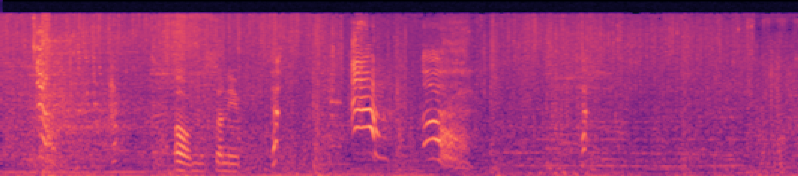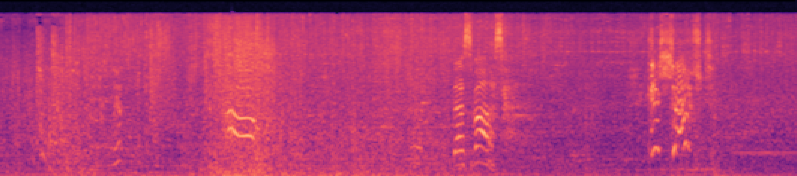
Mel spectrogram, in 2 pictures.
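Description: Heavy blasts boom and crackle during a fight.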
